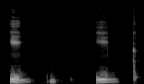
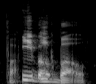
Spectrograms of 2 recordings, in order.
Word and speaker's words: Igbo: Igbo. Igbo. Oh. Igbo. You don't pronounce the G.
